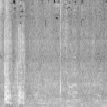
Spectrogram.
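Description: Belgian Malinois barking twice in quick succession, two sharp barks about a third of a second apart right at the start.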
